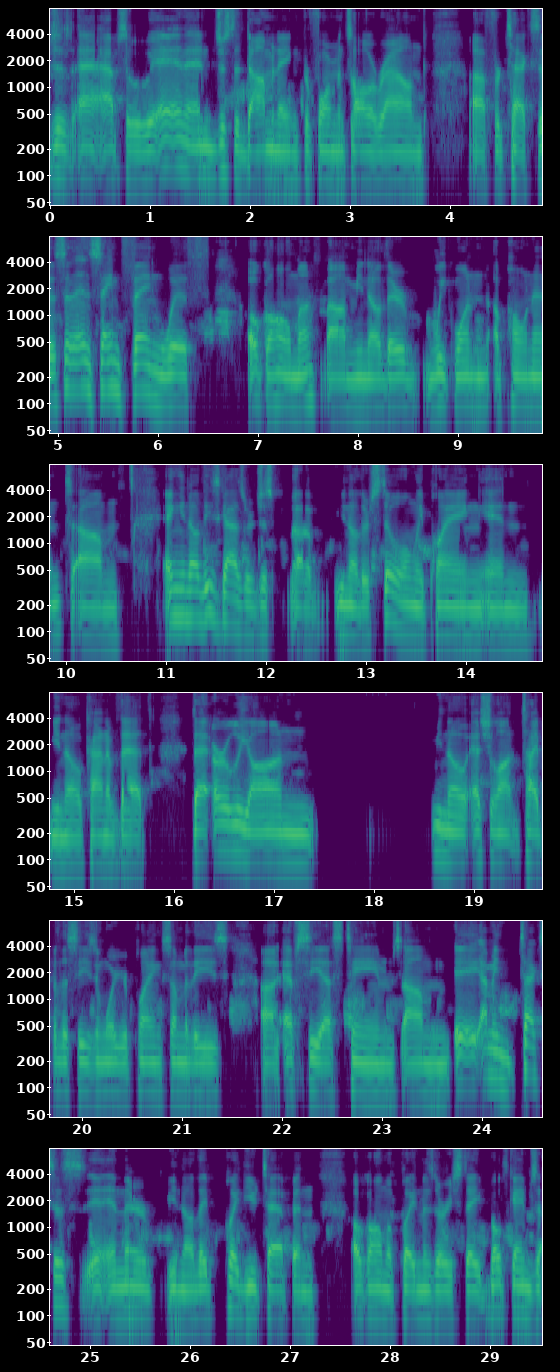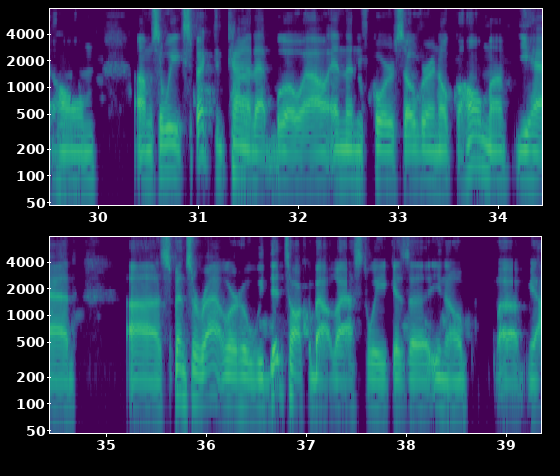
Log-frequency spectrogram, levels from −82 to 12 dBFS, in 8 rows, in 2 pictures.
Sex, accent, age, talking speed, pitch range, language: male, American, 20-39, 180 wpm, 95-110 Hz, English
